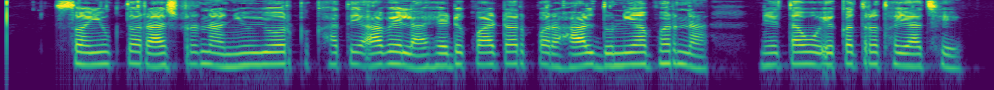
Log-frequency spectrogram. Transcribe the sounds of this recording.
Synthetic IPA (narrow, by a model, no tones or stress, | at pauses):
sə̃jʊkt̪əɾaʃʈɾənanjujɔɾkkʰːat̪eaʋelaɦeɖkʋaɾʈəɾpəɾɦald̪ʊnijabʱəɾna | net̪aoekət̪ɾət̪ʰəjat͡ʃʰe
